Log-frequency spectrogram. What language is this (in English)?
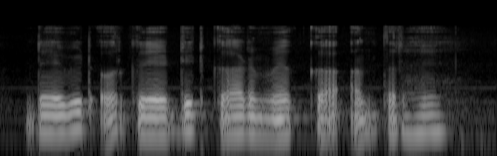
Magahi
